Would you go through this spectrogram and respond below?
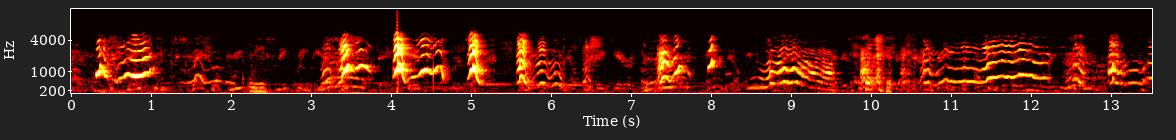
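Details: Pet dog that hates even the slightest breeze on his face, in a whiny mood: long series of wavering, yodel-like whines and short yelping notes, rising and falling, with a sharp click near the middle.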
